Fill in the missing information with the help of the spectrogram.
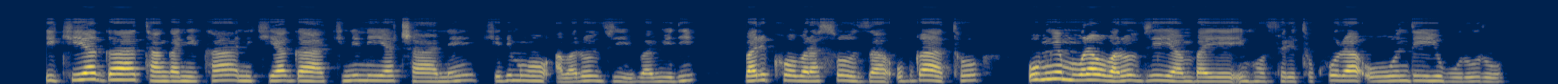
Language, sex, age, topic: Rundi, female, 25-35, agriculture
